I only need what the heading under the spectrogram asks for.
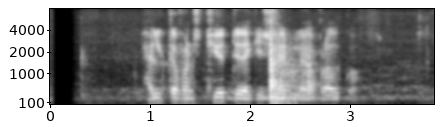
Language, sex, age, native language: Icelandic, male, 14, Icelandic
